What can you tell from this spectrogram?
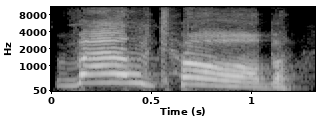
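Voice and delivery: high, slow, loud yelling; mocking the British accent with Pokemon; cartoon trainer shout. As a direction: call it out like a cartoon kid.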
